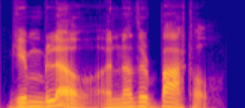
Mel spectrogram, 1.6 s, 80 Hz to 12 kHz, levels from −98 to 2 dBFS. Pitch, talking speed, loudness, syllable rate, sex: 115 Hz, 110 wpm, -17 LUFS, 5.3 syllables/s, male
